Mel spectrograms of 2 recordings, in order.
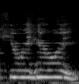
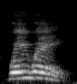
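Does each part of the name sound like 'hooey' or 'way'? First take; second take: hooey; way. First: Each part sounds like 'hooey', two syllables. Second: Each part sounds like 'way', one syllable. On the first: The speaker calls it wrong. "It is not Huey Huey" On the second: The speaker calls it right. "Way Way is the correct pronunciation"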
